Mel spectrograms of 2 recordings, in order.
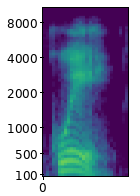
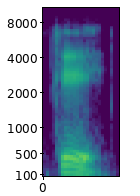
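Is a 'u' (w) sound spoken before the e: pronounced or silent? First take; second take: pronounced; silent. First: A 'w' sound is heard before the e. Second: No 'w' sound is heard before the e. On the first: The speaker calls it wrong. "tú no dices cue" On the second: The speaker calls it right. "tú dices que"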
